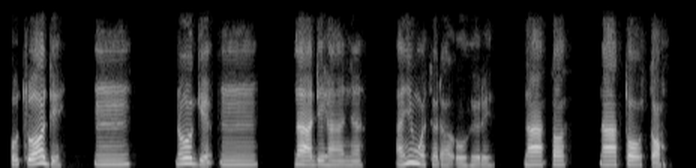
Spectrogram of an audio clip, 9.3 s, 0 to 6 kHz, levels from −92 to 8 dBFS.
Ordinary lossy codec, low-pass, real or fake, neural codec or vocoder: AAC, 48 kbps; 5.4 kHz; fake; codec, 16 kHz, 8 kbps, FunCodec, trained on Chinese and English, 25 frames a second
